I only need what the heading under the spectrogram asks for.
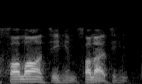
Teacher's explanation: في رواية ورشن تفخم اللام في قوله تعالى صلاتهم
